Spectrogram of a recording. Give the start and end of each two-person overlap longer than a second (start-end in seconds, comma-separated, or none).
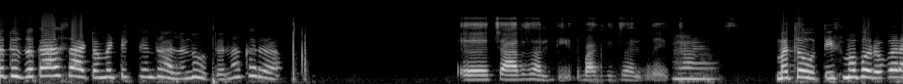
none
